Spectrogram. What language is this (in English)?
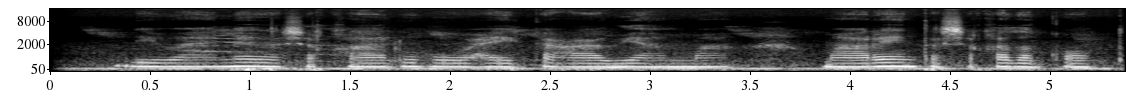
Somali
